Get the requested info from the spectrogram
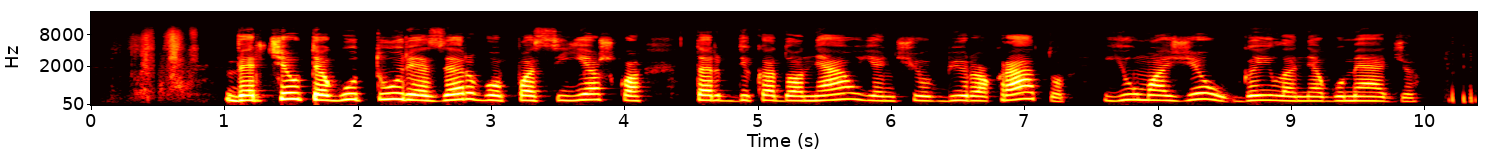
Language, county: Lithuanian, Kaunas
